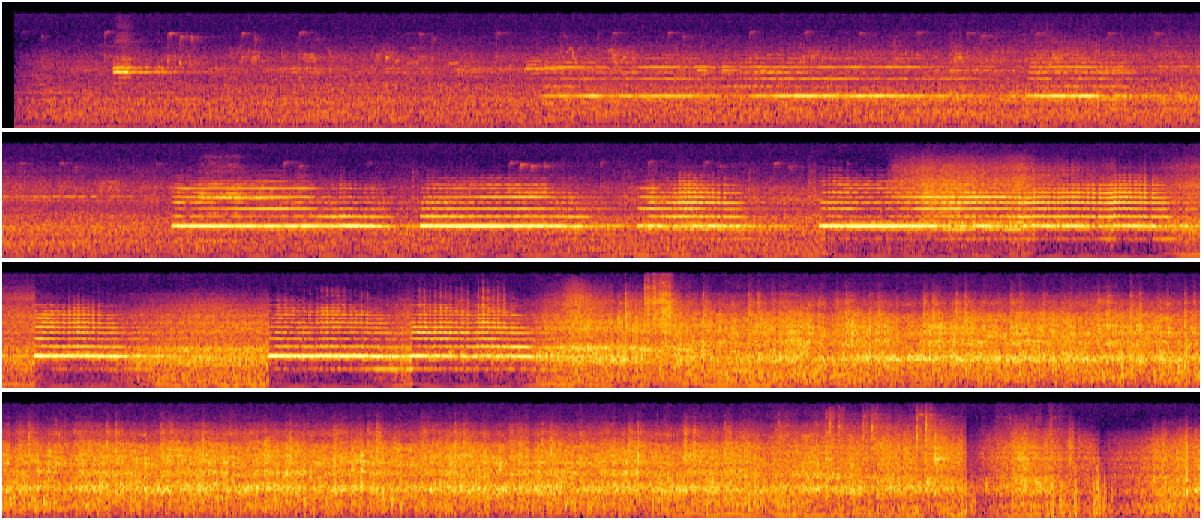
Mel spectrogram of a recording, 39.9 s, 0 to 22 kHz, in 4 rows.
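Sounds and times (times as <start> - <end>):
train rushing past: 3.8 - 39.9
train horn blasts: 4.4 - 9.8, 11.4 - 21.3, 22.2 - 24.9.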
